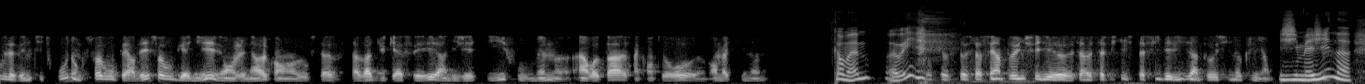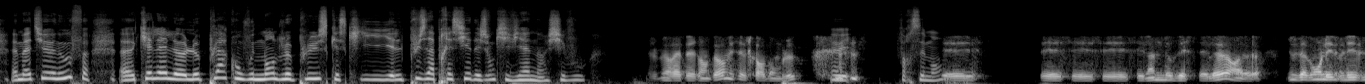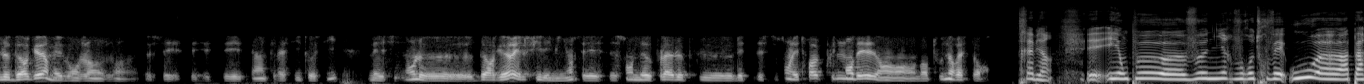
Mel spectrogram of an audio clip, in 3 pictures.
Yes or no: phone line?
yes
